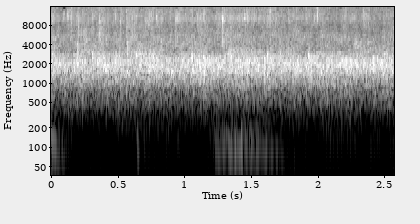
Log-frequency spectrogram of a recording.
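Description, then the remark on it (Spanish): A crowd at a sermon applauds the Lord, clapping steadily and densely, a continuous wash of many hands applauding at once, sustained and fairly loud throughout with no voices standing out. “Y si lo crees, dale un fuerte aplauso al Señor sobre todas las cosas.”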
